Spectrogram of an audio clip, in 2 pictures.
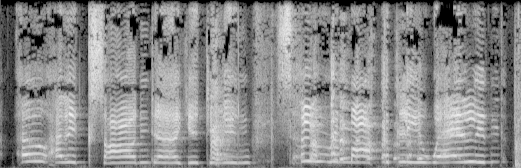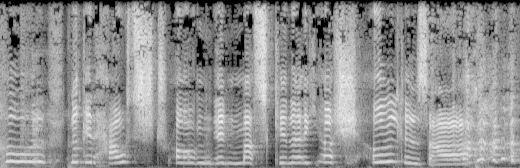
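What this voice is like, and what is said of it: Imitates another person's voice. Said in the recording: “a good Mia Goth impression”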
